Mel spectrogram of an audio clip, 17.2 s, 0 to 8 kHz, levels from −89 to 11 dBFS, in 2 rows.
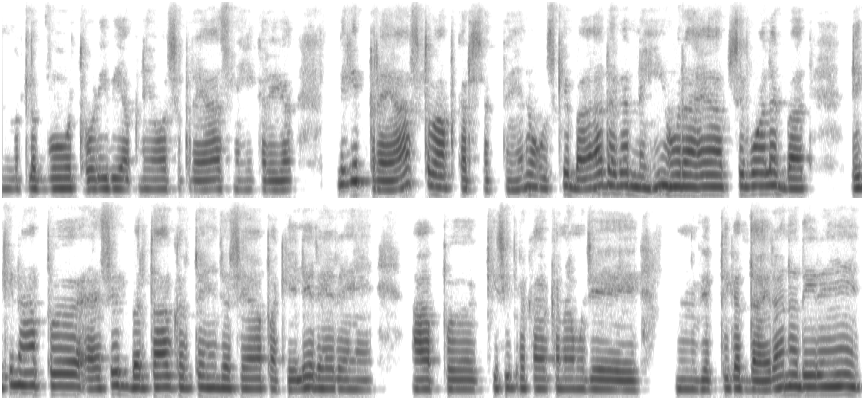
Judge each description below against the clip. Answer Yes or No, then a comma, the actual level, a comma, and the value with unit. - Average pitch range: Yes, average, 3.5 semitones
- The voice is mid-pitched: Yes, medium, 155 Hz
